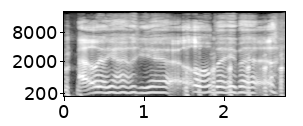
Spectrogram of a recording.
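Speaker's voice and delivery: very slow, drawn-out pop-star voice, every word stretched. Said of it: "how's she sound?".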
